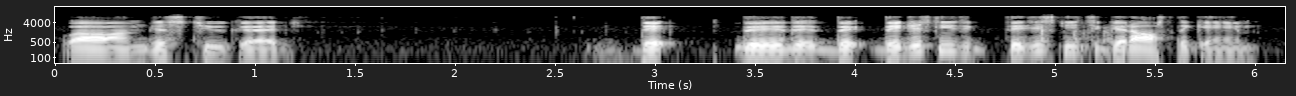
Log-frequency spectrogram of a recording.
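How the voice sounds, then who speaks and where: A man's voice: lowish voice, sing-song, normal speed, no echo, highs cut off. A man with the hiccups, chatting casually over gameplay, with a bit of playful trash talk. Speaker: gaming channel host. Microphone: close desk microphone.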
